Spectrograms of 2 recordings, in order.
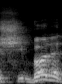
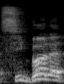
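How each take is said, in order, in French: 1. Le mot commence par un son 'sh'. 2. Le mot commence par un son 's'. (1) "à la place de dire shibolet" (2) "il dit sibolet"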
